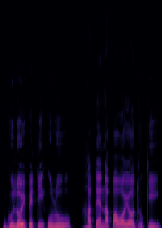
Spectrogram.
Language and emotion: Assamese, neutral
